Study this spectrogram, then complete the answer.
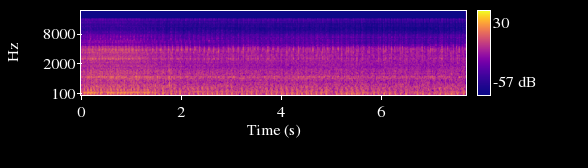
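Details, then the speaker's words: Old Suzuki Shogun motorcycle, small single-cylinder engine, idling after carburetor air screw set to middle: low, steady, even firing beat, idle lower but no stalling; normal idle, carb healthy though somewhat dirty and never cleaned. "jelas lebih enak lagi ya jadi sih belancan atau putaran bawah rata-ratanya itu dapat semakin lebih rendah tapi tidak mati gitu"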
